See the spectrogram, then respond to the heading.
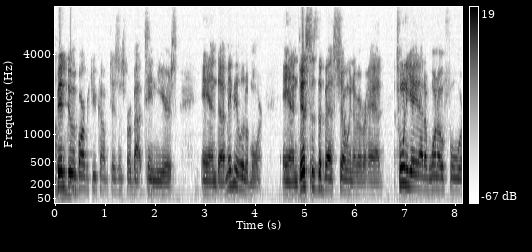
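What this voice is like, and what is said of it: Slightly cracky, strained voice. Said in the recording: “My voice is a little cracky.”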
